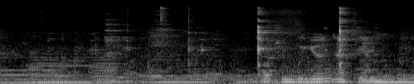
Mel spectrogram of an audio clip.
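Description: Background music with steady held notes, over which a metal fork and knife clink against a ceramic plate twice, sharply, in the second half.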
